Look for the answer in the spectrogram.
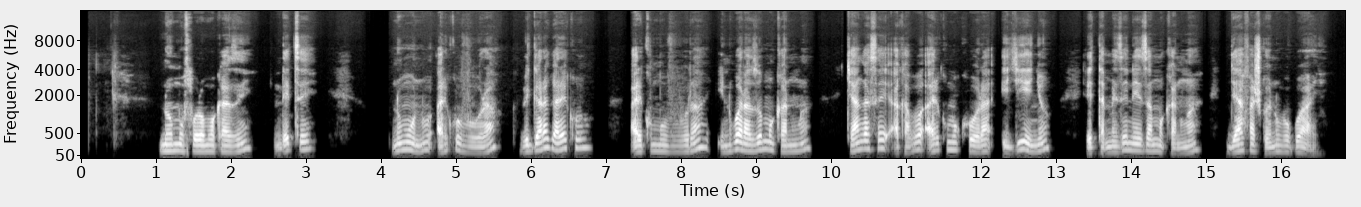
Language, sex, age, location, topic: Kinyarwanda, male, 18-24, Kigali, health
